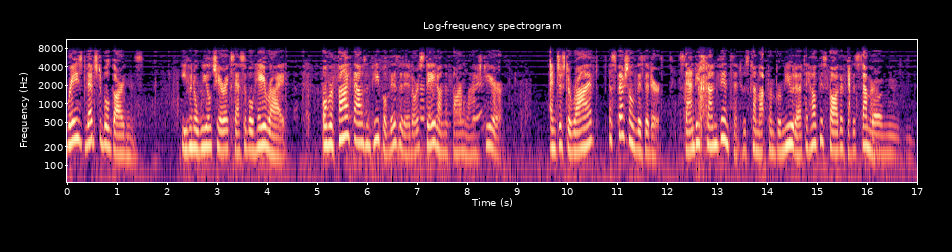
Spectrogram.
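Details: Adult female narrator; ordinary speech.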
